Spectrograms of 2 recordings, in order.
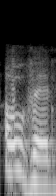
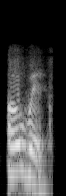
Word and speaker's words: Ovid: In his version of the narrative, of Ovid, that's how it's pronounced in English today, but in Latin, Ovid.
